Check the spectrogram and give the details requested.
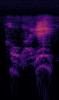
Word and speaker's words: IAU: They're called IA, which is spelled with IAU.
